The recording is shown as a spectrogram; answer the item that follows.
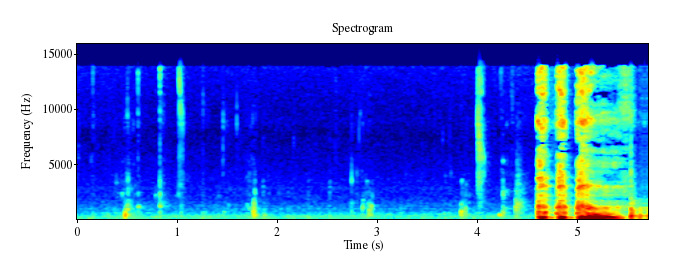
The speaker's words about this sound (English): And I don't know why my throat is not cooperating today. I apologize for that. hopefully it's not too distracting. I'm going to take a drink of water again.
